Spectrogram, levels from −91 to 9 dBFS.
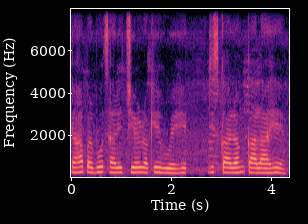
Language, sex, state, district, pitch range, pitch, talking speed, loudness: Hindi, female, Arunachal Pradesh, Papum Pare, 220-240 Hz, 230 Hz, 165 wpm, -15 LUFS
